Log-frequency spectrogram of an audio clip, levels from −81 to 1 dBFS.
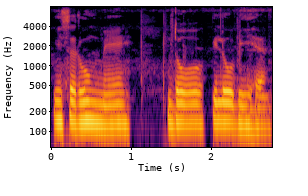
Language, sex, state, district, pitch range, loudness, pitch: Hindi, male, Haryana, Charkhi Dadri, 125-135 Hz, -14 LUFS, 130 Hz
